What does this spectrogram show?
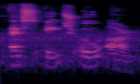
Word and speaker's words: Shor: No, I can't pronounce that. Thomas K. S-H-O-R.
